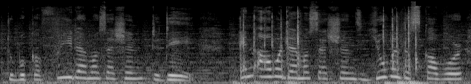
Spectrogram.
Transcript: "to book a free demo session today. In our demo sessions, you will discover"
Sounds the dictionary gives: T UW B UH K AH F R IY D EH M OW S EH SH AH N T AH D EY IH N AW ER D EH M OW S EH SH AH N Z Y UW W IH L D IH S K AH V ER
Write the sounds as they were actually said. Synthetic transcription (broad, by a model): T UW B UH K AH F R IY D EH M OW S EH SH AH N T AH D EY IH N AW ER D EH M OW S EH SH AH N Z Y UW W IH L D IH S K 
